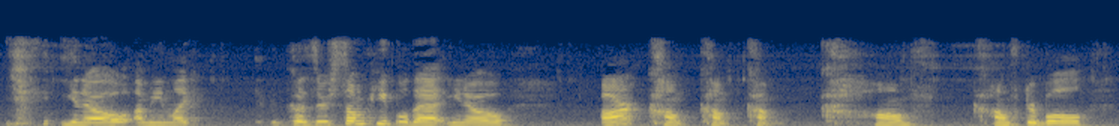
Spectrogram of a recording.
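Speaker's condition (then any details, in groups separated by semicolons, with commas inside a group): Stuttering; stuttering from age 5, covert most of life, hidden from fear of rejection and social punishment; comfortable with stuttering, no longer hiding it, first NSA covert stuttering exposed workshop four years ago; milder than many who stutter, but not fluent; repeated sounds, prolonged sounds, blocks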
